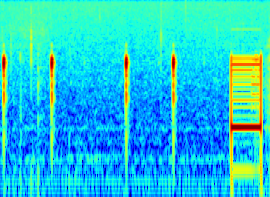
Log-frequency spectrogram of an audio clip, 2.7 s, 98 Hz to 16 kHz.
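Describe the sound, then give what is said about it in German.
A telephone time-announcement hotline gives four short, sharp ticks spaced about half a second apart, followed by a single loud, steady electronic beep lasting around a third of a second marking the announced time. “Beim nächsten Ton ist es 12 Uhr 14 und 0 Sekunden.”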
